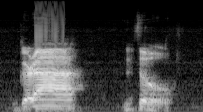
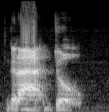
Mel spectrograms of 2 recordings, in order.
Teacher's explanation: do a slight lisp when you pronounce like D in a vowel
